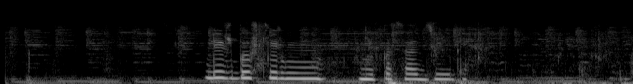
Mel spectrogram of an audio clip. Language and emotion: Russian, sad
